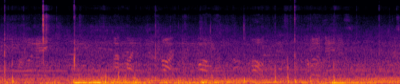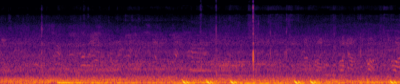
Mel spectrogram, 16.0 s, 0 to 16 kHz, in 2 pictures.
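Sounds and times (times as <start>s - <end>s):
wind buffeting microphone: 1.6s - 3.8s.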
